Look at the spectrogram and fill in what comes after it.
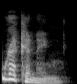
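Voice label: "reckoning", British English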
